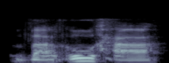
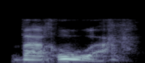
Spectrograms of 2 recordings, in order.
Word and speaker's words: varuah: It's not supposed to be read varuha, it's supposed to be read varuah.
